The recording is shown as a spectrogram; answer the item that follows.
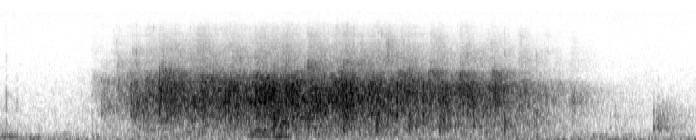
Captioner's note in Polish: oklaski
